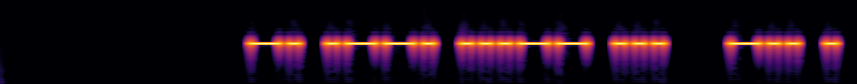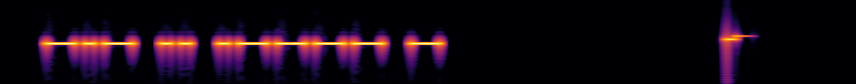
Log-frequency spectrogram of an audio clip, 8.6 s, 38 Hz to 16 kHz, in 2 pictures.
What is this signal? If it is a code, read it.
Morse code, heard as a keyed tone, about 25 wpm, 700 Hz. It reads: NP3S DE KI1T
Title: USA Callsign DE Callsign - 4 Characters - 25wpm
